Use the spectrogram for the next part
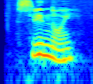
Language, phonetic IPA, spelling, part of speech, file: Russian, [svʲɪˈnoj], свиной, adjective, Ru-свиной.ogg
- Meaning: 1. pig 2. pork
